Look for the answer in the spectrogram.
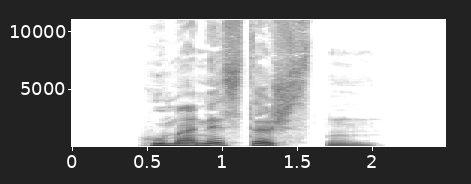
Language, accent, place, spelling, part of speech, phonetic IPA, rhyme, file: German, Germany, Berlin, humanistischsten, adjective, [humaˈnɪstɪʃstn̩], -ɪstɪʃstn̩, De-humanistischsten.ogg
- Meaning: 1. superlative degree of humanistisch 2. inflection of humanistisch: strong genitive masculine/neuter singular superlative degree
